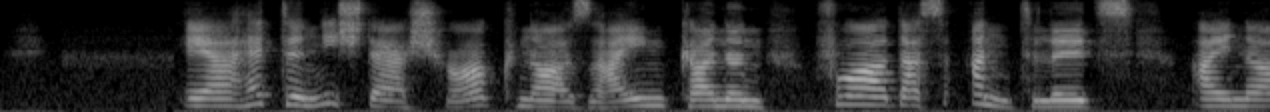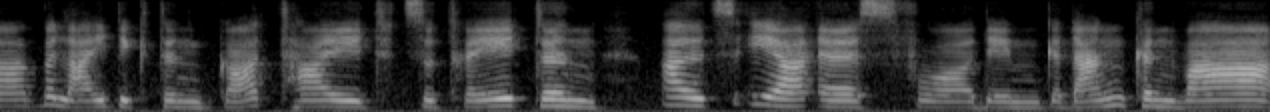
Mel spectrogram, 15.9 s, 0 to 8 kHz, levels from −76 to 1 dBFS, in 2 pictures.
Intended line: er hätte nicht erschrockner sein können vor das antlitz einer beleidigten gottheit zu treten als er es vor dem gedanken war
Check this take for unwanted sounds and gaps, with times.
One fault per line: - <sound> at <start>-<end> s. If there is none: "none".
none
